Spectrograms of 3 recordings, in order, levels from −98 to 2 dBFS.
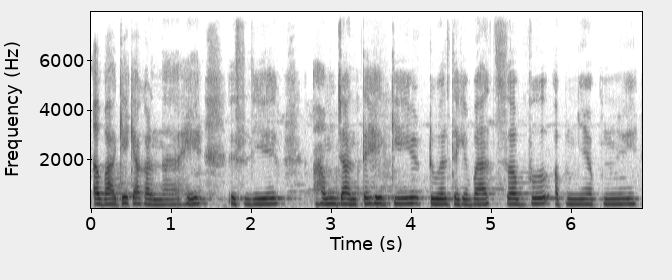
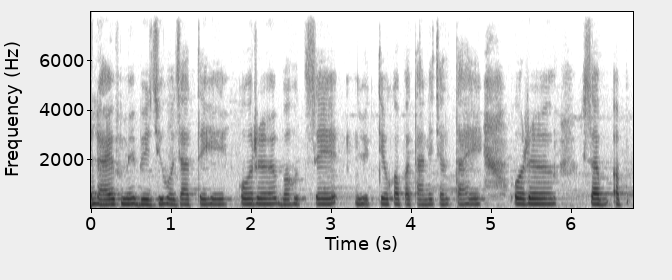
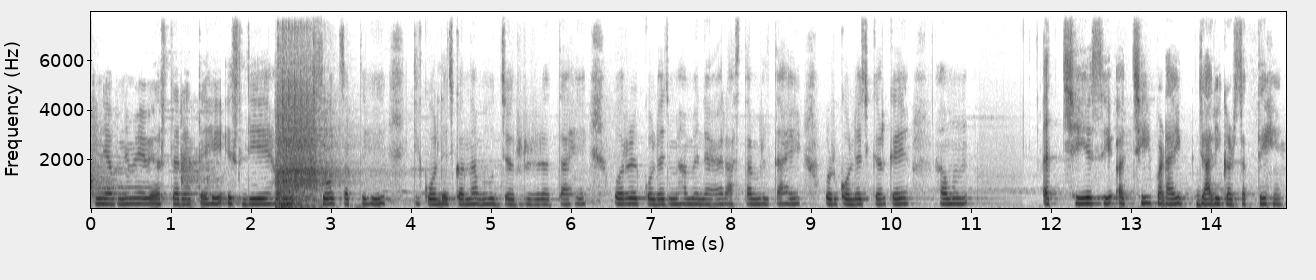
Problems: background sounds at intervals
